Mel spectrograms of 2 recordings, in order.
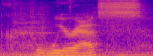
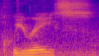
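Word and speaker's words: cuirass: Uh, I'm not going to wear the iron quirs, which by the way is how that word is pronounced. I always called it quirase when I was a kid.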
